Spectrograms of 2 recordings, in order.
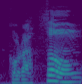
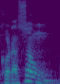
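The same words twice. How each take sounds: First: The z is said like English th. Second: The z is said like an s. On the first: This is how it is said in Spain. "if you go to Madrid or Spain, uh, they do it. Instead of saying" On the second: This is how the speaker's own region says it. "we say corazón, as if it were written with s"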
